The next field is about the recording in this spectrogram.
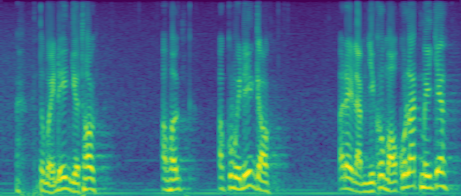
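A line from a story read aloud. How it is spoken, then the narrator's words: Frantic yelling. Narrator (Vietnamese): Sinh bị chúng giải đi thì tiếp tục la hét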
